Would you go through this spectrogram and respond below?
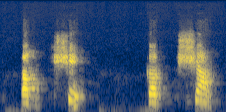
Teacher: जब आप उसे बोलोगे तो आपको क की आवाज भी आ रही है और श की भी आवाज आती है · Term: संयुक्त व्यंजन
